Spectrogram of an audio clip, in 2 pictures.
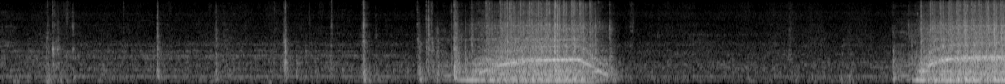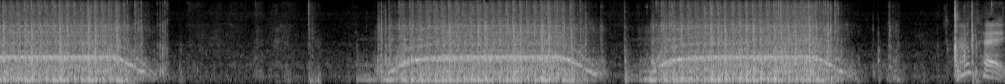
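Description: Sewing machine stitching a peasant style dress, running in four separate bursts of fast mechanical whirring that rise in speed, each lasting one to three seconds, with quiet pauses and small clicks between them.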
